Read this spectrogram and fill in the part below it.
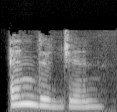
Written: endogen

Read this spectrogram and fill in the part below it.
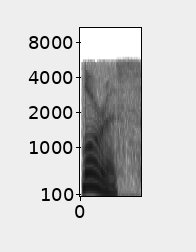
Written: loris

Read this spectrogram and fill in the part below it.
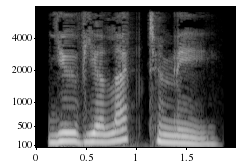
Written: uvulectomy

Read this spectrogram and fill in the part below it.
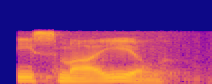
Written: Izmayil

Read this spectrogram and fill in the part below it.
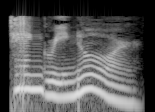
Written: tengri nor

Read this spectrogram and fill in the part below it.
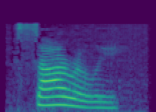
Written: sorrily

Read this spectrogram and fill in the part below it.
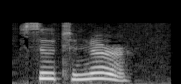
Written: souteneur

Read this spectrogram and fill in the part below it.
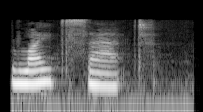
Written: lightsat

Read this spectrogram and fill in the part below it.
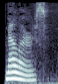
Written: mellors

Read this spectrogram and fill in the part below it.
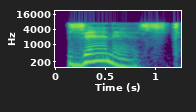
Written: zenist

